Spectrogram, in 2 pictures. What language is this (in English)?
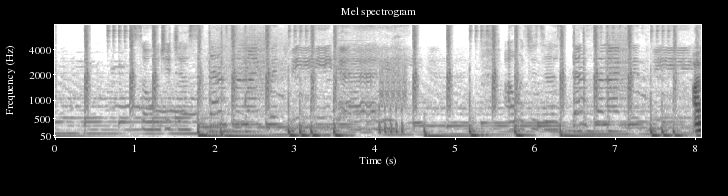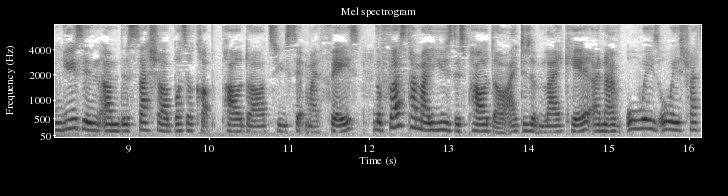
English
